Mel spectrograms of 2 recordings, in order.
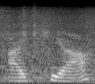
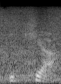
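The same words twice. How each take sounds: First: IKEA is said the American way. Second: IKEA is said the local way. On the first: "some of you dears in the U S pronounce as IKEA" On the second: "here we pronounce, most of us will pronounce as IKEA"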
